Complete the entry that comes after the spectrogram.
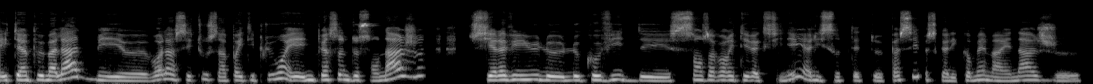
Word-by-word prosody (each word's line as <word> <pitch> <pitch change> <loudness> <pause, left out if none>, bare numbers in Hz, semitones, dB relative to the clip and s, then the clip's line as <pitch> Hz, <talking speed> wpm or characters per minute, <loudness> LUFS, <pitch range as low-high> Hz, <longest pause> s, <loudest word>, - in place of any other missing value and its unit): a - - +2
été 190 +3 +3
un 200 - +3
peu 205 +2 +3
malade, 255 - +3
mais, 180 -3 +1
heu, 165 -1 -2
voilà, 220 +6 -2
c'est 205 -2 -2
tout, 230 +4 -10
ça 190 -5 -3
a - - -6
pas 190 +2 -4
été 190 +2 -6
plus 220 +6 -11
loin. 275 +2 0
Et 185 -1 +4
une 205 +3 +3
personne 210 +1 0
de 195 - +1
son 180 0 +6
âge, 350 - +1 0.5
si 200 - +1
elle 200 - +4
avait 215 +1 +3
eu 220 0 +1
le 190 -3 +4
le 190 +2 +1
covid 200 +2 +1
et 170 -2 +1
sans 205 +3 +1
avoir 195 0 -3
été 190 0 -2
vaccinée, 175 - -4
elle 200 -1 -3
y 190 - -3
serait 170 0 -2
peut-être, 175 - -8
heu, 160 - -6
passée, 205 - +1
parce 195 - -1
qu'elle 170 -3 -5
est - - -9
quand 185 - -5
même 200 -2 -3
à - - -3
un 165 +2 -5
âge, 195 -2 -3
heu, 80 0 -7
195 Hz, 270 wpm, -25 LUFS, 175-210 Hz, 0.5 s, son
